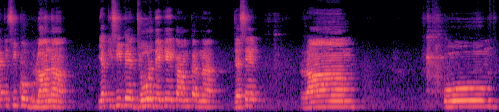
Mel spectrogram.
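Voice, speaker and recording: A male teacher with a high voice gives an exam-prep lecture, repeating points and drilling sounds aloud for his students. He sounds far from the mic, in an echoey room with faint noise.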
